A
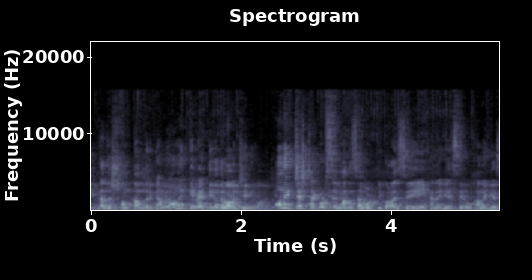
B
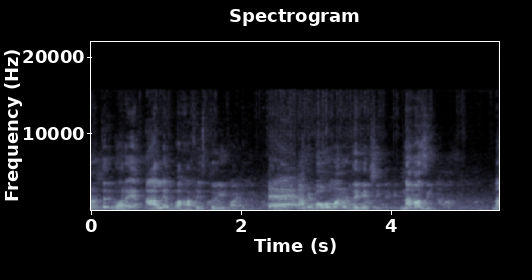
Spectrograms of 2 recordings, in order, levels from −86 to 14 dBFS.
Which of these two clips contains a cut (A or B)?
B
